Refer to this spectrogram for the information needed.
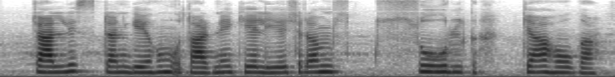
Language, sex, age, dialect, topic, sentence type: Hindi, female, 18-24, Marwari Dhudhari, agriculture, question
